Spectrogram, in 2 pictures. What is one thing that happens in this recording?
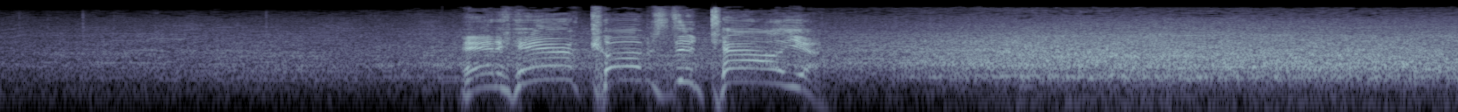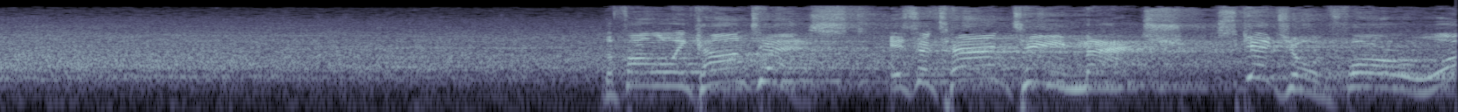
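A large crowd cheers and roars in a big echoing arena, swelling louder.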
